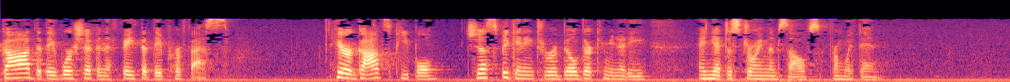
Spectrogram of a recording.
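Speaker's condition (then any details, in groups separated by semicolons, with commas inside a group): No condition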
